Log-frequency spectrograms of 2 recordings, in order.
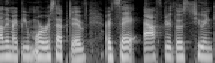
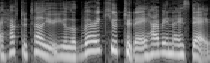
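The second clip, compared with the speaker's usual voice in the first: put-on thick, heavy, laid-on Russian accent; 3 semitones higher than usual. Recalling a passing man's compliment, the speaker does a heavy russian accent. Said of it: "he had like a very heavy Russian accent".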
